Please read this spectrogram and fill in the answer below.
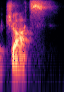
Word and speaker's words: JWTs: Um, for both federated authentication and for tokenbased authentication, this is all powered by JSON web tokens or JWTs or JOTS as apparently you're you're supposed to pronounce that which is kind of funny to me.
